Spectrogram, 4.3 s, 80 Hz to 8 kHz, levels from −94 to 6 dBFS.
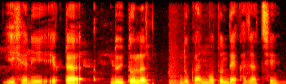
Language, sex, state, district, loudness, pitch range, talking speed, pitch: Bengali, male, West Bengal, Alipurduar, -20 LUFS, 100-115 Hz, 110 wpm, 105 Hz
